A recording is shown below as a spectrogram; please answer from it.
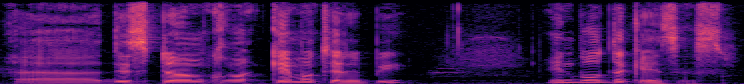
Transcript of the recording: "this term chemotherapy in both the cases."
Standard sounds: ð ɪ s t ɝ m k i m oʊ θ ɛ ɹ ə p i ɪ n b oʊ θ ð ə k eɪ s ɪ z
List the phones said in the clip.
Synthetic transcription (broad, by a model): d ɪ s t ɝ m k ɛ m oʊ t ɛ ɹ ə p i ɪ n b oʊ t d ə k eɪ s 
